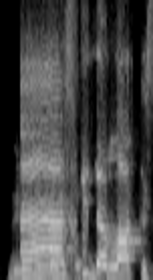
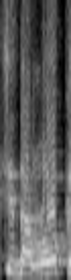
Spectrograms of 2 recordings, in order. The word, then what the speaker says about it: Siddha Loka: Siddha Loka, tá. Que eu entendi Siddha Louca, e por isso que eu não entendi.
